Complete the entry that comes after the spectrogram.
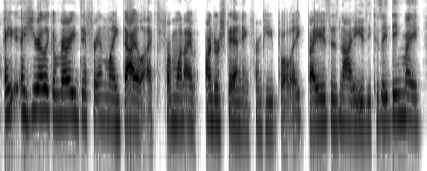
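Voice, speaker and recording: A woman's voice: on the low side, fairly even intonation, fairly quick, creaky, a bit bright. A young woman from the Bronx with a New York accent, rambling casually as an interview guest and filling her talk with "like". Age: young adult. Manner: rambling, many fillers like "like".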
